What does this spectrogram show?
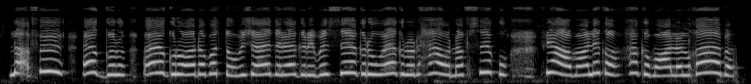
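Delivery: high frantic warning cry; high frantic warning as a duck; panicked duck. Acted. Duck warns everyone. (بطة مذعورة بتحذر)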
